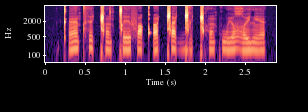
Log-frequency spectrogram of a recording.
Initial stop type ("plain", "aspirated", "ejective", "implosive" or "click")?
ejective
